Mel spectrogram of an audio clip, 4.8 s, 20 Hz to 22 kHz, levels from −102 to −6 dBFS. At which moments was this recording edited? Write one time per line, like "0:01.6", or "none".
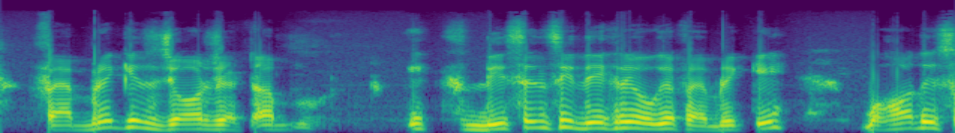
none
